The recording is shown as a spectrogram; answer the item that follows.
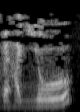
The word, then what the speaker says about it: Vehayu: Então, qual é a sílaba tônica do Vehayu? É no Yu. É Vehayu e não Vehayu.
